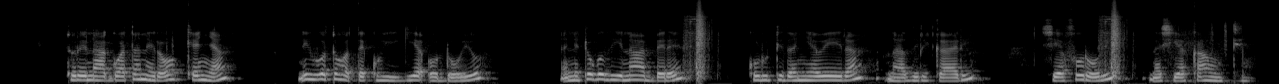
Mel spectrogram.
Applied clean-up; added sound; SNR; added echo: none; Tools; 5 dB; none.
